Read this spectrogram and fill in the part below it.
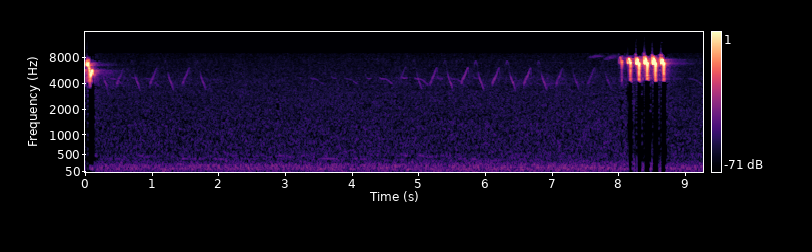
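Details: Japanese wagtail, 2020: the tail of one high note burst at the start, faint light ticks in between, then a rapid run of about six sharp, very high notes near the end.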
